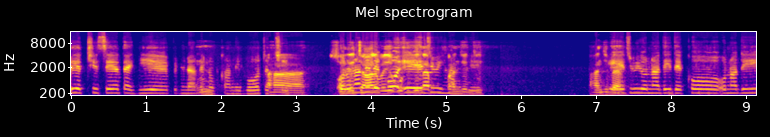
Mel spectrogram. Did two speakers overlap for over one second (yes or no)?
yes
